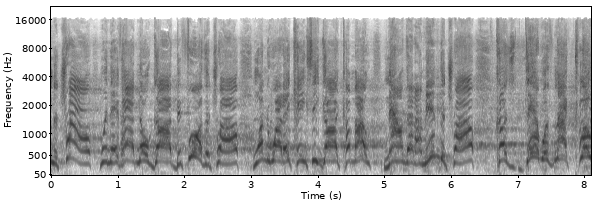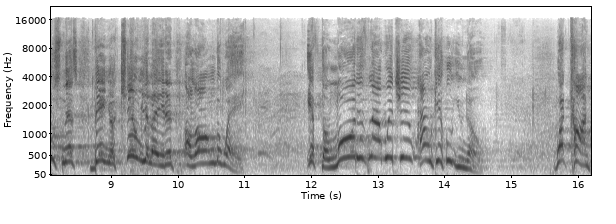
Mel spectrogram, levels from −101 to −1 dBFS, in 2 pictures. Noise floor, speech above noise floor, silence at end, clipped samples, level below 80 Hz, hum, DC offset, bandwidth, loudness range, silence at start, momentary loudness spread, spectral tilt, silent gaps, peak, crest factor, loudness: -54 dBFS; 26 dB; 0 s; under 0.1%; -72 dBFS; none; under 0.1%; 17 kHz; 4 LU; 0 s; 8 LU; -1 dB/octave; none; -10 dBFS; 18 dB; -26 LUFS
